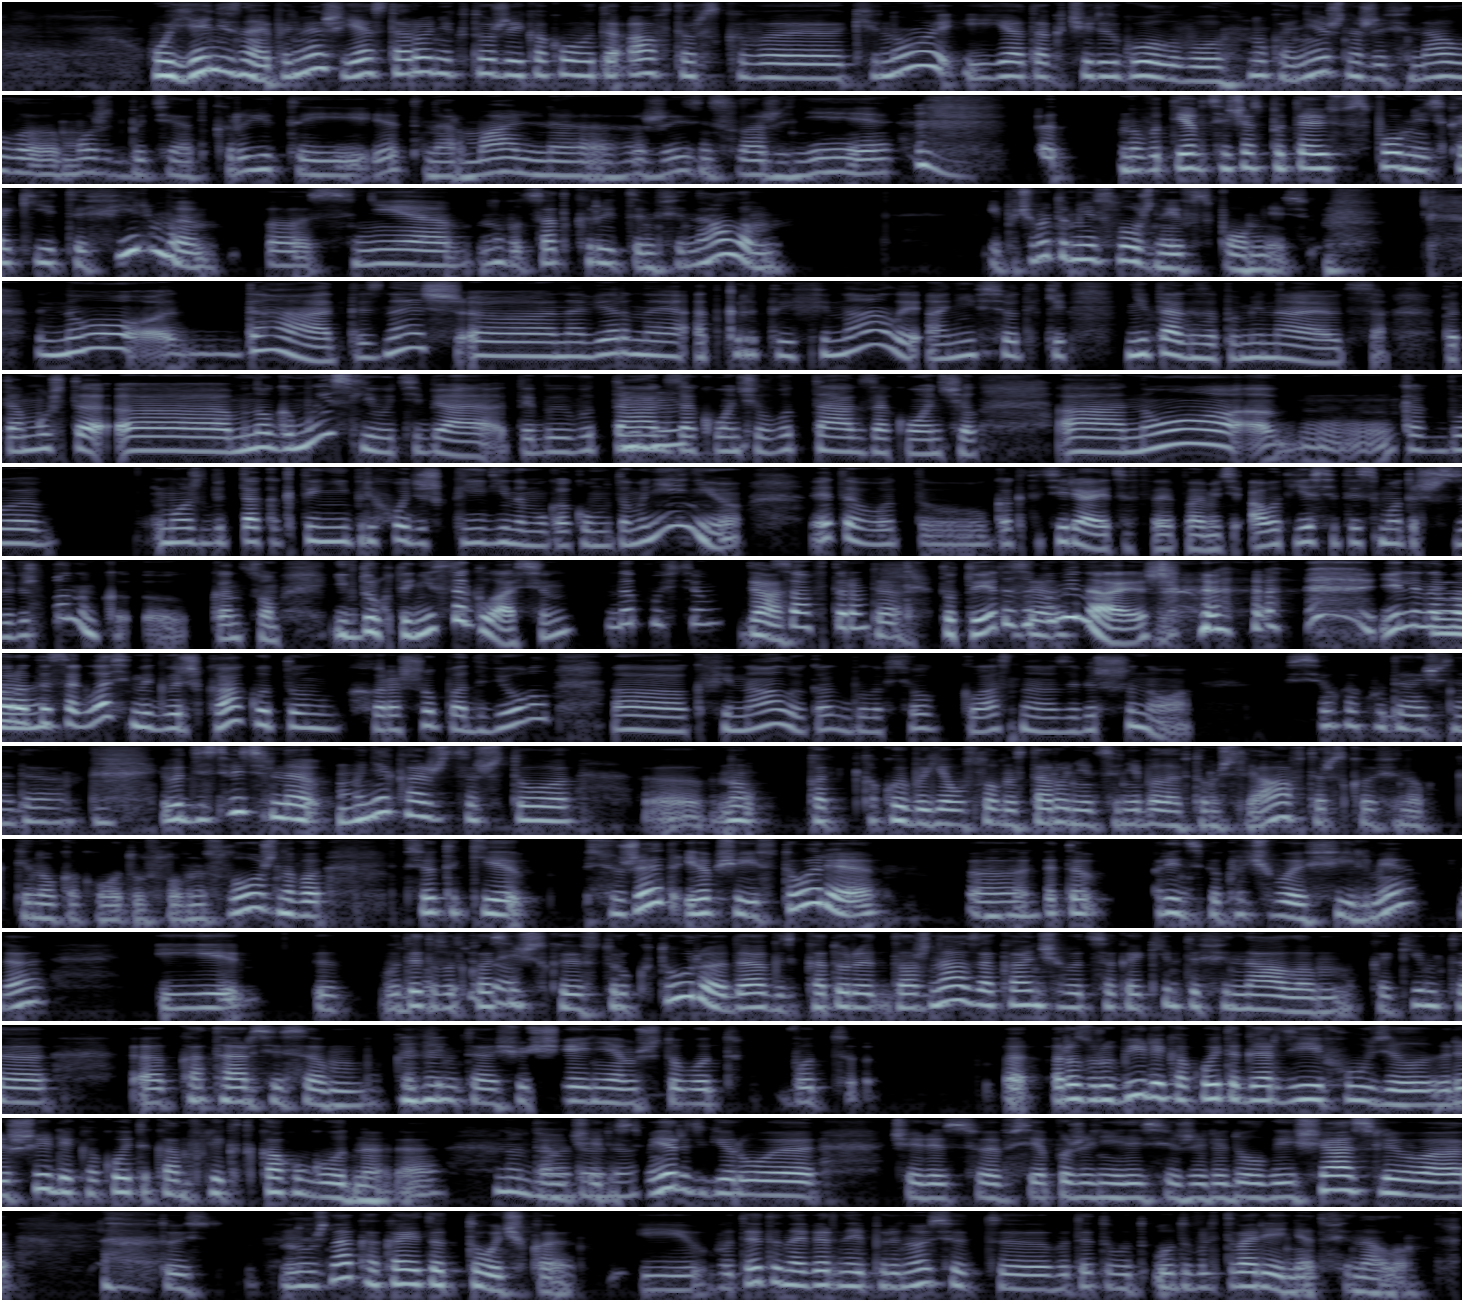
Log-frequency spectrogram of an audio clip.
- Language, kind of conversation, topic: Russian, podcast, Что делает финал фильма по-настоящему удачным?
- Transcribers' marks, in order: chuckle; chuckle; tapping; laugh; chuckle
